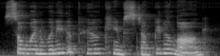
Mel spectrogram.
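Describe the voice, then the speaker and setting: A woman's voice: high voice, animated, a little fast. A woman reading a children's storybook aloud, adding chatty asides to her listeners. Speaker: storybook reader. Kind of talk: children's read-aloud narration.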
